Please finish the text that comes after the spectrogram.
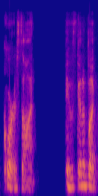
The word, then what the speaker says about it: Coruscant: Yeah, it's Coruscant. See, I'm the reader. This is why I mispronounce everything.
